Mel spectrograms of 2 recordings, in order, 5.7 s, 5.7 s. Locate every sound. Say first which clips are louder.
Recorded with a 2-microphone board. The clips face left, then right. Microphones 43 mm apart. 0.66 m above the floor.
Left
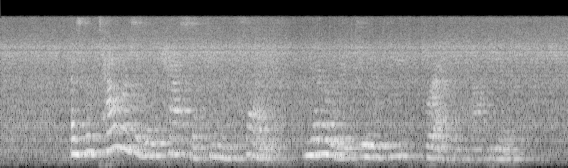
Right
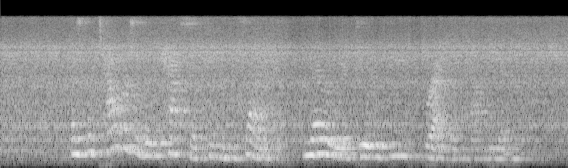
0.7 s a woman speaking: left 3 dB; 45° left (ahead or behind), 0.8 m; by 5.2 s 65° right (ahead or behind), 3 m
